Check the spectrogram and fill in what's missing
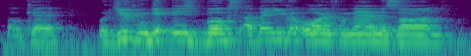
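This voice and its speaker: Leading an informal scripture class, this man speaks in a fairly high, slightly mellow voice, fairly quick and with fairly even intonation. He repeats his points, checks in with short tag questions, and keeps dropping "okay" and "huh." The room echoes and the mic sits far away.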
